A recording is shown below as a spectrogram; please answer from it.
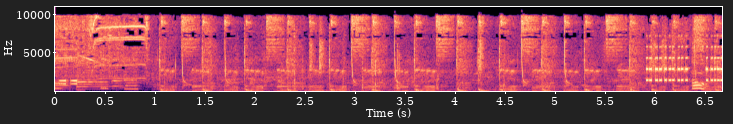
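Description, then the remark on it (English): A phone rings with a loud, busy musical ringtone, a steady rhythmic beat and melody playing on continuously after a brief electronic warble at the start. “My phone!”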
